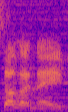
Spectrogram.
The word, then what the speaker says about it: Selene: Actually, it's pronounced Selene because it's Greek and the vowels make the same sound.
